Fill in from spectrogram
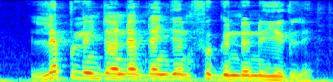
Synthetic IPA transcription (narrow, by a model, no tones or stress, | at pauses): lɛpːluɲɟɔːndɛfdɐɲɟɔːnfəɡəndɐnujəɡlḛ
